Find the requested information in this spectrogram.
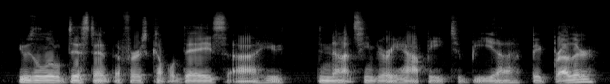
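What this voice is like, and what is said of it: Quiet, monotone speech. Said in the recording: “I'm talking kind of monotone-y. Trying to just stay quiet”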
